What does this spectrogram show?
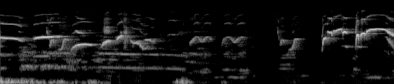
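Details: Caged white-rumped shama singing sliding whistles and short twittering phrases, a brief pause, then a loud rising and falling whistled phrase; low thumping noise early on.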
